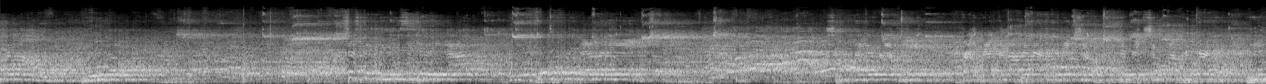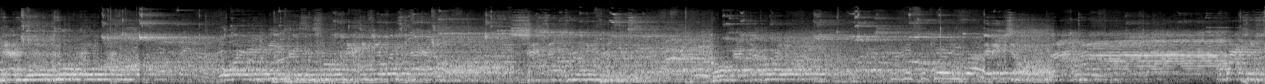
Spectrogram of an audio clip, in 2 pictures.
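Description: Basketball bouncing on a gym floor during play, under a steady hubbub of voices from players and spectators, echoing in a large hall.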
